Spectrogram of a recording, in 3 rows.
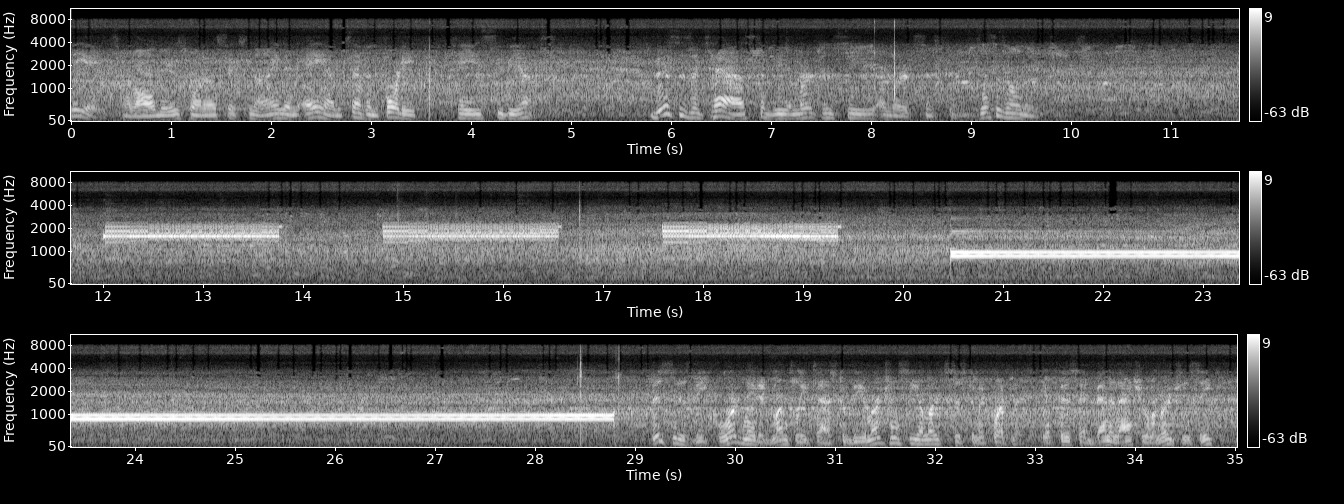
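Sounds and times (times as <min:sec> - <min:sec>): radio hiss: 0:00.0 - 0:09.9, 0:25.2 - 0:35.0
harsh buzzing data bursts: 0:12.0 - 0:13.8, 0:14.8 - 0:16.6, 0:17.6 - 0:19.4
two-tone attention signal: 0:17.6 - 0:19.4, 0:20.5 - 0:28.8.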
